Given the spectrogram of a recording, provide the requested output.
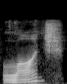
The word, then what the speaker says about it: launch: So, this one is like launch and then the one that you eat is lunch. So, notice how the A and the the A with the U changes um when you have the A and the U as opposed to the U. So when it's just the u when you're eating it, it's called lunch like l. But then when you have l a u you have law launch.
